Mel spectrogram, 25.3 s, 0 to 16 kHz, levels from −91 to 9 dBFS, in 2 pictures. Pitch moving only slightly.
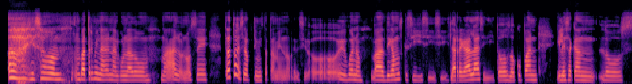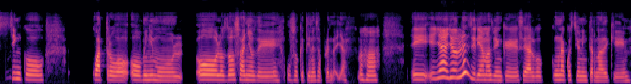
No: average, 3.3 semitones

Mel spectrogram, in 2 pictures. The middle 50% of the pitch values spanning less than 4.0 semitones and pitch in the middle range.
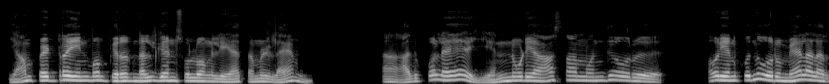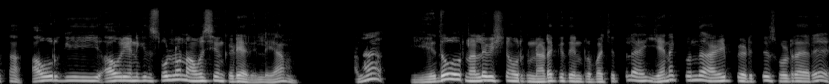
No: average, 4.3 semitones; medium, 165 Hz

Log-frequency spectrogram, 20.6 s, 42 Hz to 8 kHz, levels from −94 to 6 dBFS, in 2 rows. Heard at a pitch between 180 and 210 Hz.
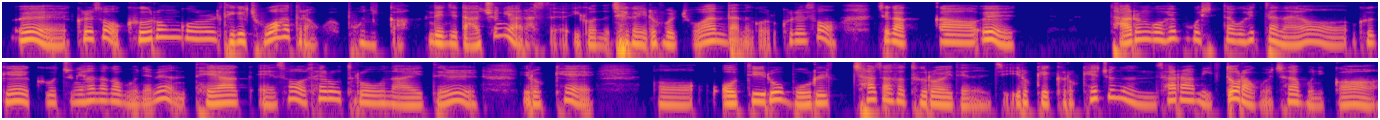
Yes: medium, 185 Hz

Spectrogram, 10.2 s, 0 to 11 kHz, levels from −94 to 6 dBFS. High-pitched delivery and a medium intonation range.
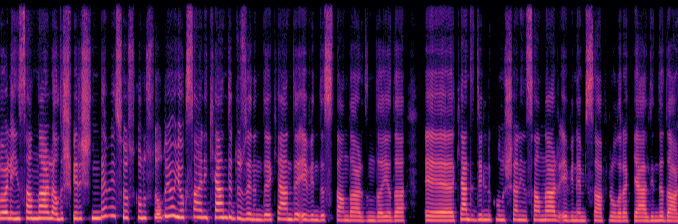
No: high, 230 Hz; wide, 6.9 semitones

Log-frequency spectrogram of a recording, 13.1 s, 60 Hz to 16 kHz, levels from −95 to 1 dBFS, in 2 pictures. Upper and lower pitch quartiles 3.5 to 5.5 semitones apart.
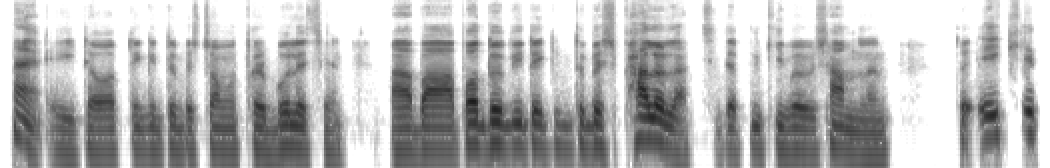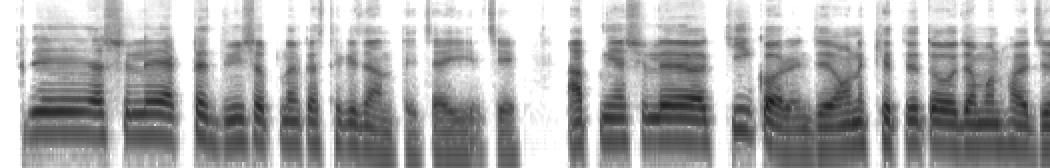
Yes: average, 5.1 semitones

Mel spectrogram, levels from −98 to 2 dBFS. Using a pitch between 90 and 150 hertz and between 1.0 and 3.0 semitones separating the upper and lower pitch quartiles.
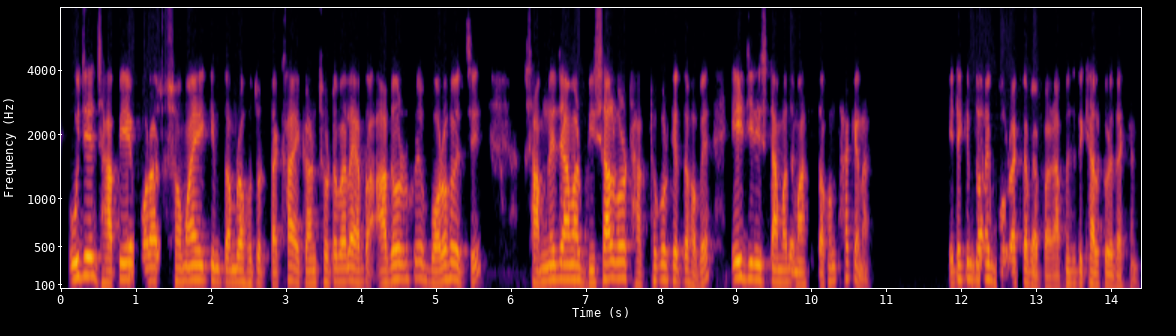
No: low, 135 Hz; average, 3.9 semitones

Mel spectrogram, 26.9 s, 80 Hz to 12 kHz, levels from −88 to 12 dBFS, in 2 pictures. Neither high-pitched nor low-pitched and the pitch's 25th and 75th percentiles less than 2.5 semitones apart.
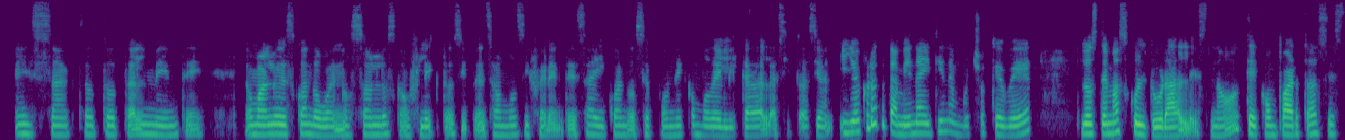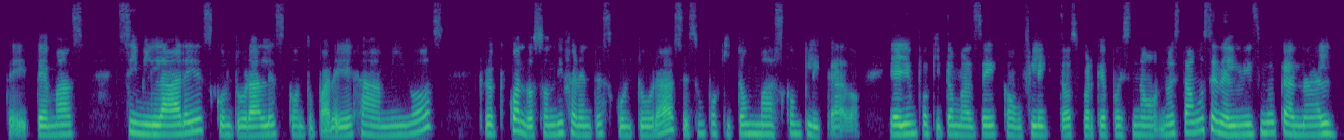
Yes: medium, 180 Hz; narrow, 2.0 semitones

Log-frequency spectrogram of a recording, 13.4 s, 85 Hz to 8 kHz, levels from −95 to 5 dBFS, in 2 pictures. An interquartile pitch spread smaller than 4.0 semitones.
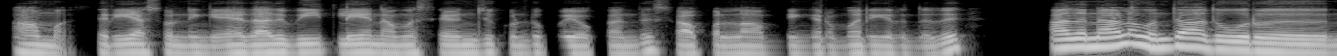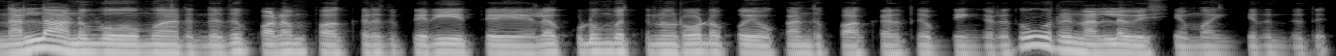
Yes: narrow, 2.6 semitones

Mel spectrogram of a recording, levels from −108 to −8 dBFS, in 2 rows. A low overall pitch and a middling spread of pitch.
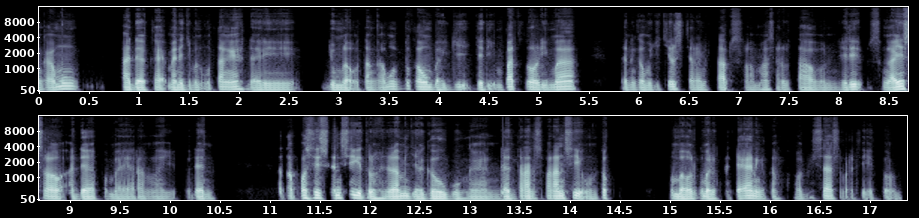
No: very low, 90 Hz; narrow, 2.0 semitones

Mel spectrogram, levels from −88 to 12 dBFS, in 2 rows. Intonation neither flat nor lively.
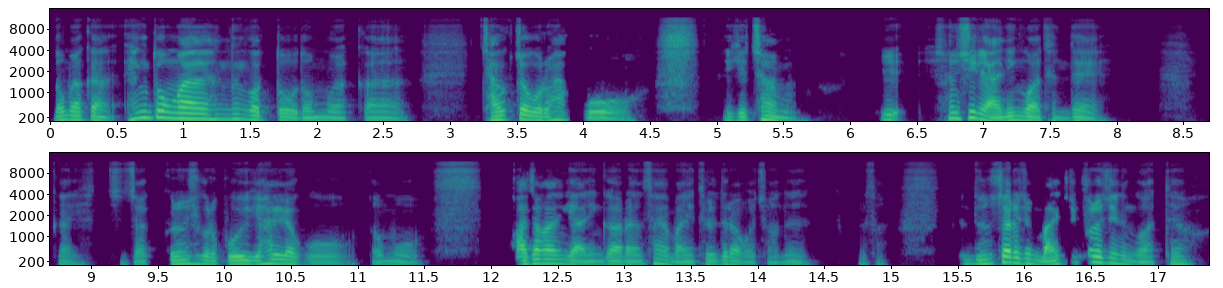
Yes: average, 4.9 semitones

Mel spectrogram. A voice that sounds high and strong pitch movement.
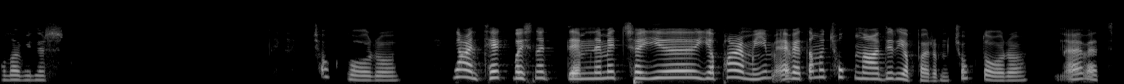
Yes: very high, 270 Hz; wide, 6.6 semitones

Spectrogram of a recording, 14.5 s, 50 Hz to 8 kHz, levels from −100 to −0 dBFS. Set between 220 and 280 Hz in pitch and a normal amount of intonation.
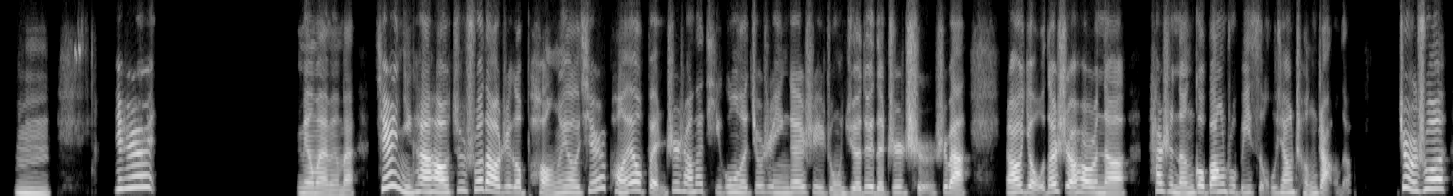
Yes: high, 245 Hz; average, 4.3 semitones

